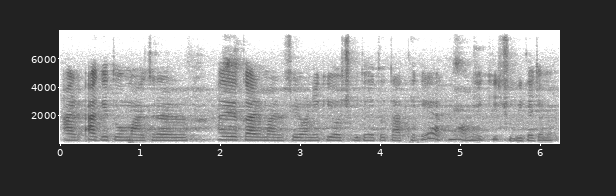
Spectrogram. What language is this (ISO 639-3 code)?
ben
